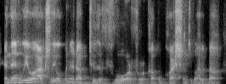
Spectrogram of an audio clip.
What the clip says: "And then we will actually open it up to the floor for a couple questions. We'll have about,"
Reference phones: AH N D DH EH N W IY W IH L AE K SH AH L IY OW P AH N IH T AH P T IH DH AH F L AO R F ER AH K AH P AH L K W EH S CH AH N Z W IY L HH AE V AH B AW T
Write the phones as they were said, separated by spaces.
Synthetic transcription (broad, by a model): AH N DH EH N W IY W IH L AE K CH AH L IY OW P AH N IH T AH P T IH DH AH F L AO R F ER AH K AH P L K W EH S CH AH N Z W IY L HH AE V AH B AW T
